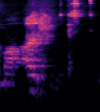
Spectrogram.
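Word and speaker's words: מעשר: It means 10th in the Hebrew, and it's pronounced ma'aishu. 10% of every penny or any increase the Lord gives you, get to the treasury department or teacher.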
